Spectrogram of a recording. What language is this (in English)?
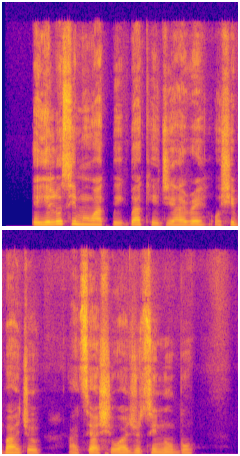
Yoruba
